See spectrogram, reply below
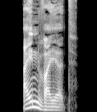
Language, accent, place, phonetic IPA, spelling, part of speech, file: German, Germany, Berlin, [ˈaɪ̯nˌvaɪ̯ət], einweihet, verb, De-einweihet.ogg
- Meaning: second-person plural dependent subjunctive I of einweihen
